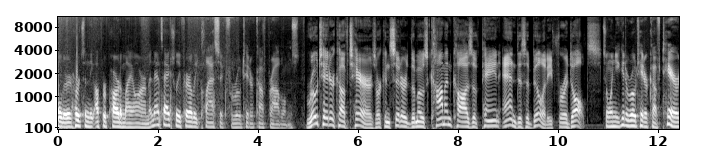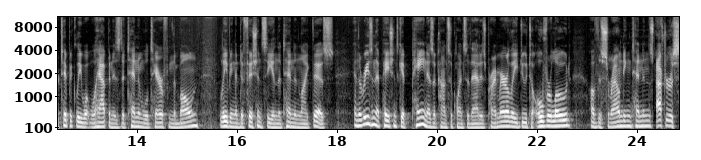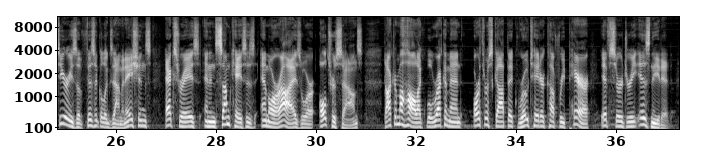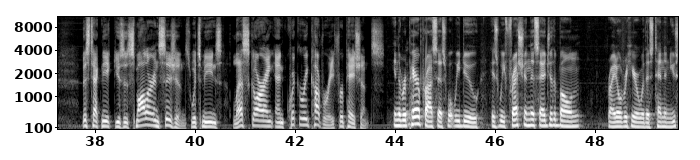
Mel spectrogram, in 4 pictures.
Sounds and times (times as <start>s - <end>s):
Speech: 0.0s - 37.1s, 37.7s - 49.6s.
